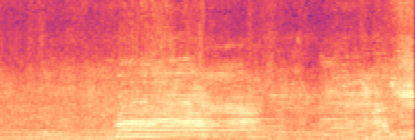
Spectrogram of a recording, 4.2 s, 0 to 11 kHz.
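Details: Young Sahiwal bull calf bought by a farmer at a Chattogram market, Bangladesh, 4 September 2025. A short nasal bellow of under a second sits in the middle, surrounded by continuous human voices haggling and general market noise.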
